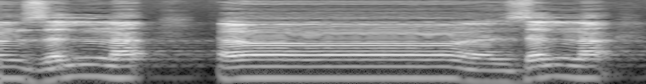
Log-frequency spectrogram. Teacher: اب دیکھیں انزلنا میں ہم کیا قاعدہ پڑھیں کہ یہاں پر لکھا گیا تھا نون ساکن، نون ساکن کے بعد زا جو ہے وہ حرف اخفا کے 15 حرفوں میں سے ہے، تو انزلنا گنہ کے ساتھ 1 الف کے برابر پڑھیں گے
